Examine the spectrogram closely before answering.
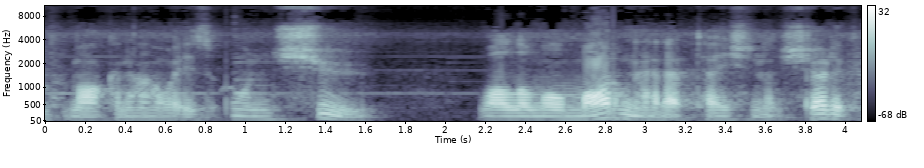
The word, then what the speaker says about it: Unshu: its propagation from aawa but firstly the original pronunciation from aawa is unshu while the more modern adaptation that shodokan does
